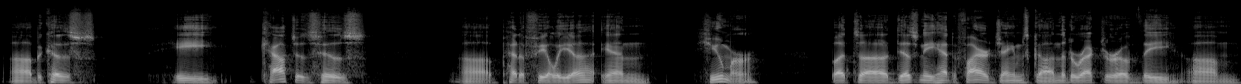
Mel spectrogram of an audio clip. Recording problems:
none

